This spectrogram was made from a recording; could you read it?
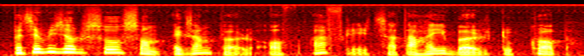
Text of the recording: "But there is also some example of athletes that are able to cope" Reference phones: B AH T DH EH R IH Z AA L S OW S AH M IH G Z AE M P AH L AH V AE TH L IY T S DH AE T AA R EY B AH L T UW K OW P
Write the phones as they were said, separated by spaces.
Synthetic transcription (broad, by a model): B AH T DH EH R IH Z AA L S OW S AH M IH G Z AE M P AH L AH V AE F L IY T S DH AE T AA R EY B AH L T UW K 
